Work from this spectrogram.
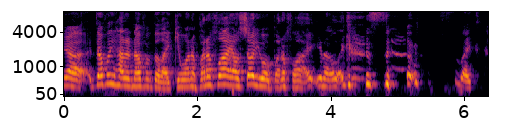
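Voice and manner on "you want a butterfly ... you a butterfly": in-your-face, tough-talking Brooklyn attitude. Speaker imitates a made-up guy, doing mock spit-in-your-face Brooklyn attitude. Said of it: "spit in your face, Brooklyn attitude".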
